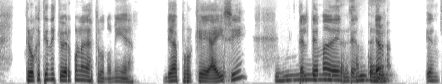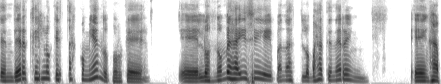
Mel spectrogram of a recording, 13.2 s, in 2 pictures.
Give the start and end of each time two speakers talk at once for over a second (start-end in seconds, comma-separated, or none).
4.3-5.8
